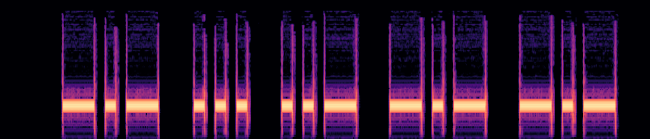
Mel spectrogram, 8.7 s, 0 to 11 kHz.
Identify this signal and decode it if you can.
Morse code, heard as a keyed tone, about 8 wpm, 800 Hz. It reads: KSUKK
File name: CW / DET / 1 6 1500C S C 8wpm 5219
